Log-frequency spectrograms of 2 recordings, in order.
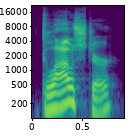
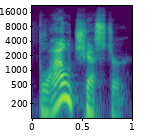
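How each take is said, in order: First: The name is said in its short local form. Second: The name is said letter by letter as spelled. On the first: This is how locals say it. "Is how you pronounce it" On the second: This follows the spelling. "but I'm like, no, it's Glou- it's Gloucester"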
